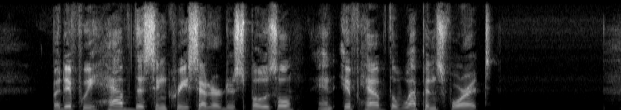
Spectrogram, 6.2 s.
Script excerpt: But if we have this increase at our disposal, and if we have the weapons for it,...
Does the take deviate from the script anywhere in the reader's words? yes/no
yes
